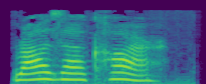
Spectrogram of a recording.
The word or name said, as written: razakar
